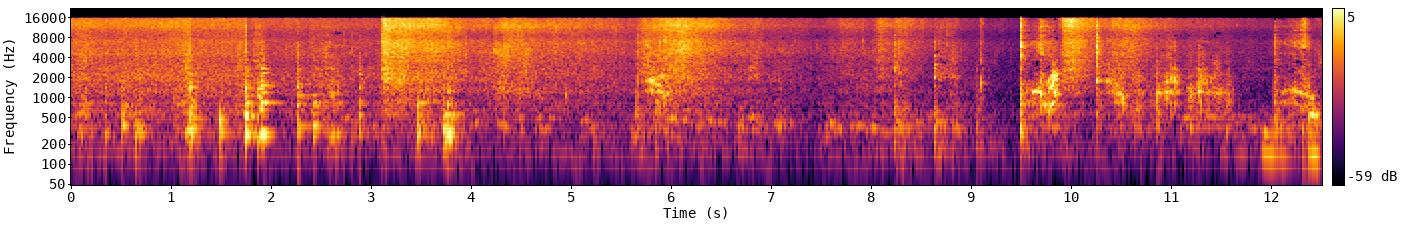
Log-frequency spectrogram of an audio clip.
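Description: Boiled jackfruit seeds stirred and fried in a pan: a running sizzle with repeated spatula scrapes and knocks against the metal, rising and falling in bursts, close and without speech.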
